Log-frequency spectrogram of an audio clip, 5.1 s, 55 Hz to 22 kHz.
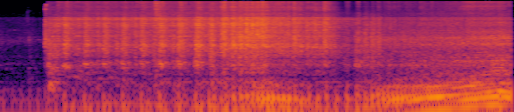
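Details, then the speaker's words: Bajaj CNG BS6 single-plug engine: catches after cranking and chugs unevenly about four beats a second, won't hold idle and keeps shutting off. "So ಈ ಗಾಡಿಯಲ್ಲಿ ಏನು complaint ಅಂದರೆ ನೋಡಿ, ಗಾಡಿ start ಆಗುತ್ತೆ, ಹೈಡ್ಲಿಂಗ್ ನಿಲ್ಲಲ್ಲ."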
